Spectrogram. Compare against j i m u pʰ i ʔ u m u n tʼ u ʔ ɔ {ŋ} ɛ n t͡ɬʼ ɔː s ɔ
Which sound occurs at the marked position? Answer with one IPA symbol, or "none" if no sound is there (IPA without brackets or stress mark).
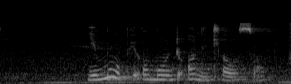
n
